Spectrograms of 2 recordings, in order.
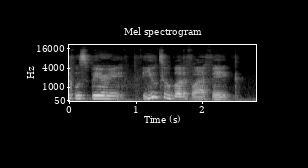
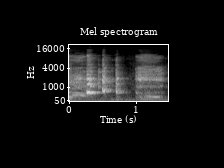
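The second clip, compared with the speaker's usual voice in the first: high-pitched laughing burst; high, rolling laughter; real laugh. Real, not acted. Laughs after telling off troll.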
